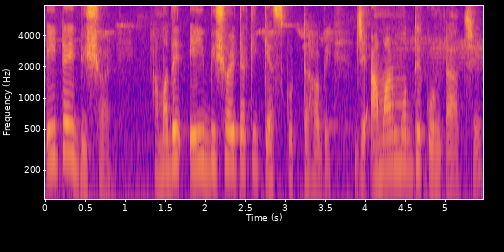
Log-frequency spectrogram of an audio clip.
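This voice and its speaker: With a Bangladeshi accent, a woman speaks in a dark, mellow tone with lively intonation and big swings in loudness. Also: medium pitch for a woman. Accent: regional Bangladeshi dialect. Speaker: home baker and small business owner. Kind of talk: motivational talk.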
